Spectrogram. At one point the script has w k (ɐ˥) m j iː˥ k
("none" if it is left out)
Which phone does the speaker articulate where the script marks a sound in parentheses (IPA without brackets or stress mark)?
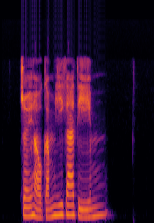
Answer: ɐ˨˥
